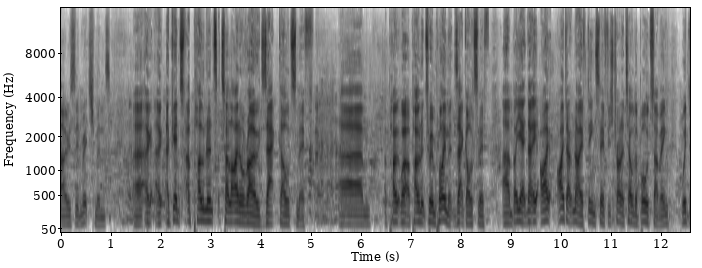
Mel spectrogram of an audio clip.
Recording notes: Burton Albion Pre-Match Podcast From the Pub.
